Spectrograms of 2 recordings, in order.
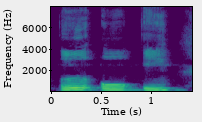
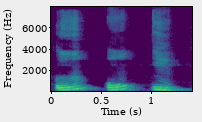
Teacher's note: a repetição das vogais nasais que é esse som que eu faço como se Ele saísse mais pelo nariz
